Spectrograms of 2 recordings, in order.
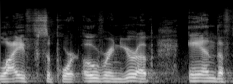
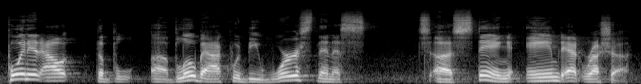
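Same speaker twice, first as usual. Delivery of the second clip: ordinary talk, nothing marked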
